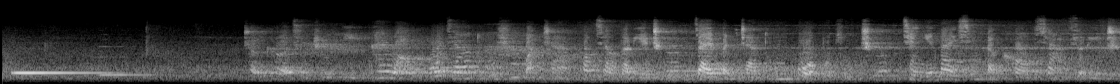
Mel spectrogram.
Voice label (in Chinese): 9号线快车通过广播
